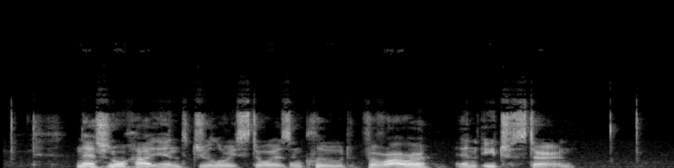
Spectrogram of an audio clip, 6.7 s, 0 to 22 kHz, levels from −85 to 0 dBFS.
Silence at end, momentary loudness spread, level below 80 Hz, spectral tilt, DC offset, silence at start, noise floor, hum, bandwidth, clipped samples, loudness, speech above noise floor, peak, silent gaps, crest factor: 1 s; 20 LU; -58 dBFS; -4 dB/octave; under 0.1%; 0.3 s; -45 dBFS; none; 9.6 kHz; under 0.1%; -18 LUFS; 27 dB; -2 dBFS; none; 18 dB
